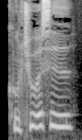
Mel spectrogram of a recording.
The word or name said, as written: kulturside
